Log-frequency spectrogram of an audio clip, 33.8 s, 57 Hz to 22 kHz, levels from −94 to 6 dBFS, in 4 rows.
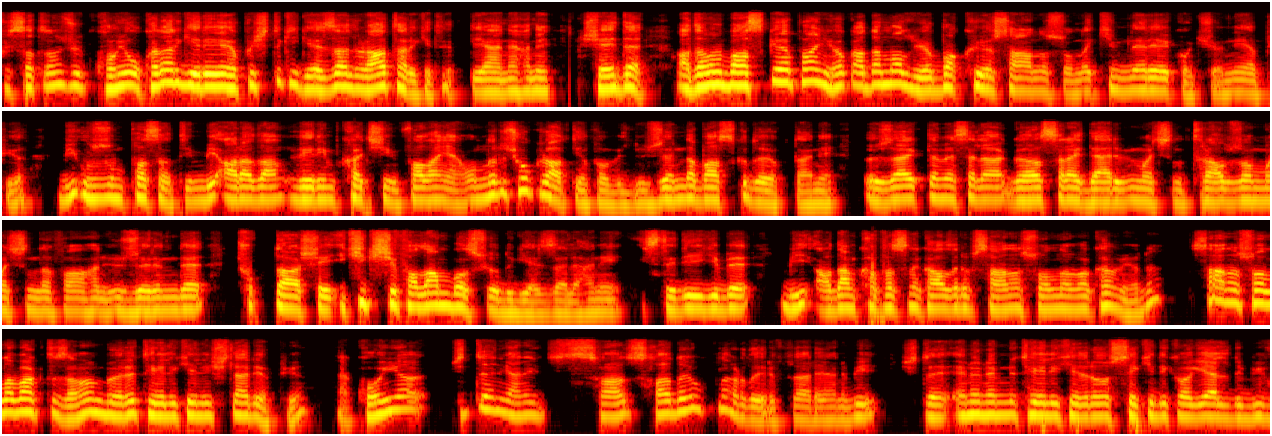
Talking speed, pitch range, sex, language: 185 wpm, 145-195 Hz, male, Turkish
